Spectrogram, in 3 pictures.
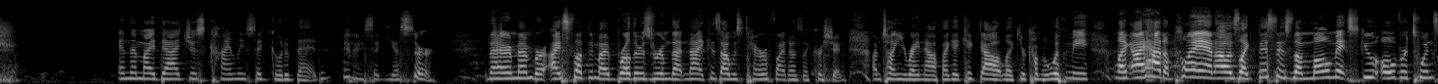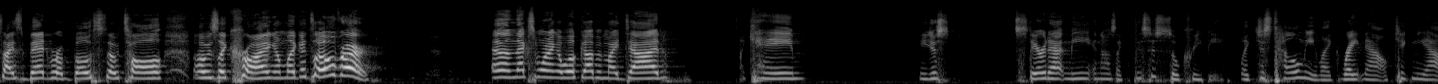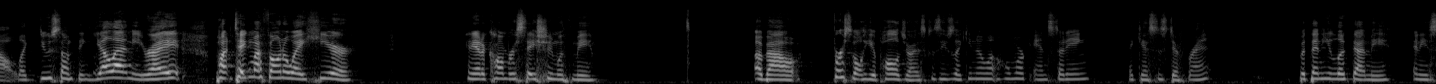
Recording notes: at a Jesus Followers Sunday night service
